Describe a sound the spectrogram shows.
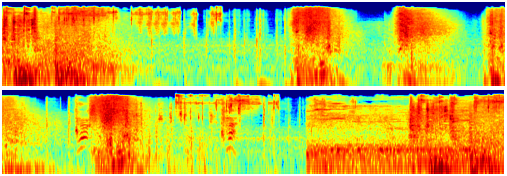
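Small coins scatter and jingle.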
